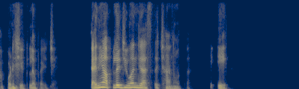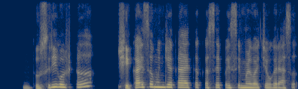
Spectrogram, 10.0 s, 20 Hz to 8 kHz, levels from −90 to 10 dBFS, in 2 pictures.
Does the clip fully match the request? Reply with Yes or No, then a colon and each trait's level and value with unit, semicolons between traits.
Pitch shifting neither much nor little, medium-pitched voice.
Yes: average, 4.1 semitones; medium, 180 Hz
